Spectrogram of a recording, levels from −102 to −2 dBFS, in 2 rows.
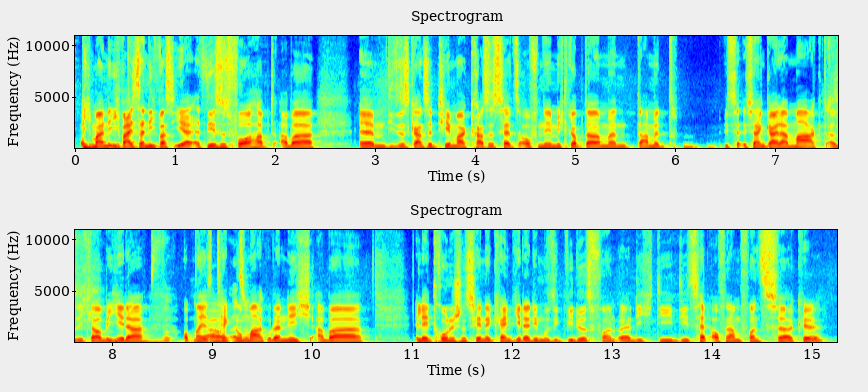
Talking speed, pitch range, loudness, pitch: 210 wpm, 120-140 Hz, -18 LUFS, 130 Hz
